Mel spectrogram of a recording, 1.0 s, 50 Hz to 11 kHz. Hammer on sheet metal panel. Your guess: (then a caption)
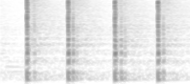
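Hollow. A hammer taps a sheet metal panel at a spot with no dolly behind it, giving five short, dull, hollow knocks centered around 270 Hz with almost no ring. The hollow sound means the hammer is off the dolly.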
